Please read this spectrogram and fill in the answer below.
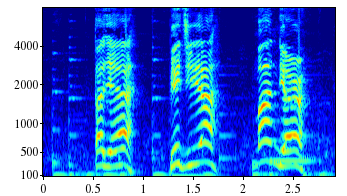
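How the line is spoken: Amused teasing call. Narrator (Chinese): 凤耀不由得乐了，还故意在身后喊道

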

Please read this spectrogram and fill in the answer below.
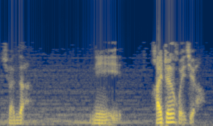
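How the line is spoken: Quiet question. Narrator (Chinese): 李存壮轻声问我

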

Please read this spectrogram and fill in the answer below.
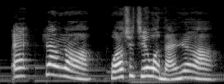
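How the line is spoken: Shouting. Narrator (Chinese): 米开朗 一边嚷着说

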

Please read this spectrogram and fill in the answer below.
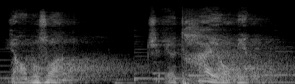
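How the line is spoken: Inner muttering. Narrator (Chinese): 他心里嘀咕

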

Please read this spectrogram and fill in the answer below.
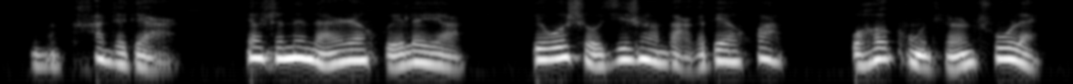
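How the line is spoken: Low voice. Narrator (Chinese): 低声和我说

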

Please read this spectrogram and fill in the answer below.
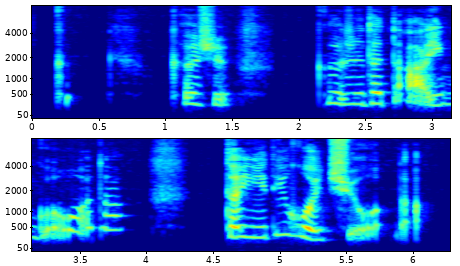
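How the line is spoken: Murmuring. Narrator (Chinese): 她喃喃的说

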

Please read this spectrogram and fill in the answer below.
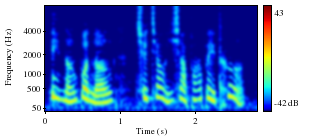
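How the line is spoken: Soft, apologetic. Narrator (Chinese): 他轻声说道

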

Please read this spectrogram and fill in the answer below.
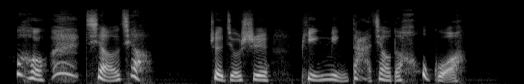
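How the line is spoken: Laughing mother rabbit. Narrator (Chinese): 兔妈妈笑着回答

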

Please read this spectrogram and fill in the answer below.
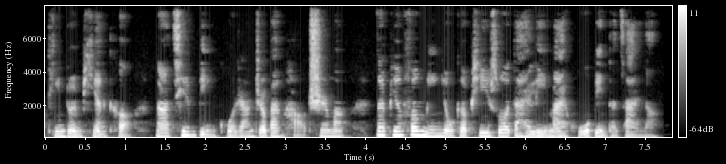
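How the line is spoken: Faint amused smile. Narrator (Chinese): 林燕淡淡的笑道

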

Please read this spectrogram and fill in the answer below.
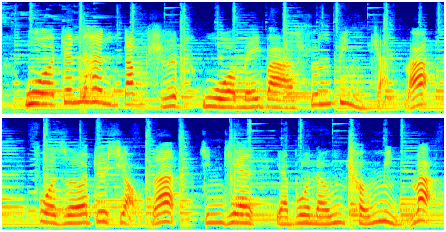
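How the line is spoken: Sighing. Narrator (Chinese): 庞涓叹道

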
